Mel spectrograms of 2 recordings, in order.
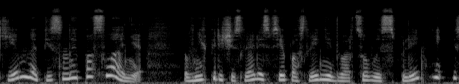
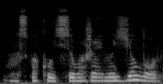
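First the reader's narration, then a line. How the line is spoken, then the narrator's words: Frightened mutter. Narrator (Russian): пробормотал перепуганный дворецкий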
